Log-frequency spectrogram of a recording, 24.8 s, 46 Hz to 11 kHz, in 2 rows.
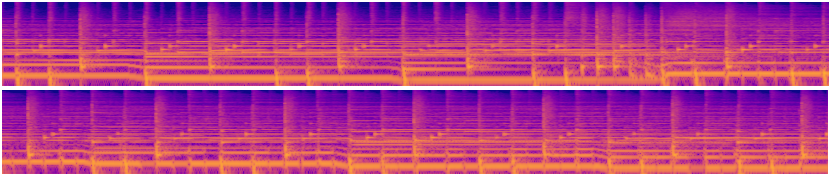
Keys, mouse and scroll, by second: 0.8-1.9 typing, 2.1-3.8 drag, 3.2 ctrl+z, 3.3 ctrl+z, 3.5 ctrl+z, 4.3-5.6 drag, 5.4 f, 5.6-7.3 drag, 7.1 f, 7.5-9.3 drag, 9.0 f, 9.6-24.8 drag, 13.4 KP_7, 15.0 g, 16.6 ctrl+z, 22.3 ctrl+z.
